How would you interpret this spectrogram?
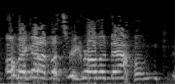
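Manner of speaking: high, loud laughing panic. Retold or imitated. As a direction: blurt it in laughing alarm. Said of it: "And then they're like".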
